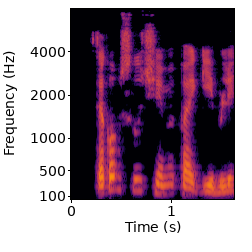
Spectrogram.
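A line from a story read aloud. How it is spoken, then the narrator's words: Calm remark. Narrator (Russian): спокойно заметил епископ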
